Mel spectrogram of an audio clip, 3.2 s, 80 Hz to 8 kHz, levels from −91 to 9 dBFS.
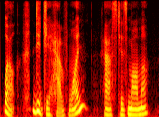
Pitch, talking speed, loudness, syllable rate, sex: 170 Hz, 150 wpm, -18 LUFS, 5.0 syllables/s, female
